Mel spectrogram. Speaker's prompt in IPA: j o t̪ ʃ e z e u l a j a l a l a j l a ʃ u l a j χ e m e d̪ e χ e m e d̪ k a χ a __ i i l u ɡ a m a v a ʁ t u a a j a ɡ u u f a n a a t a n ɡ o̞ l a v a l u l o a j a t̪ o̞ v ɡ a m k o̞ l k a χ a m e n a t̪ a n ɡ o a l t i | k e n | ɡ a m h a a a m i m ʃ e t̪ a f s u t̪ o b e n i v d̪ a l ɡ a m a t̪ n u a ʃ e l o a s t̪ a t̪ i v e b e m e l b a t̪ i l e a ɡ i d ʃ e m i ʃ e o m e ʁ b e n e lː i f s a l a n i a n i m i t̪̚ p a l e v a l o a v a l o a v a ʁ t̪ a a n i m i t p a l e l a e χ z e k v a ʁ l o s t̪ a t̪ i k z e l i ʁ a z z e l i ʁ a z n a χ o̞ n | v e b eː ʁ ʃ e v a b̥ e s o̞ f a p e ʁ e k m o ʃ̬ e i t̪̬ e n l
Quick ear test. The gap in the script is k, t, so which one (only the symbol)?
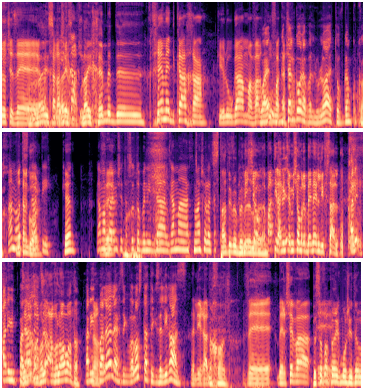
k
